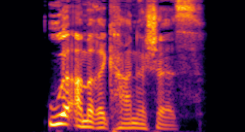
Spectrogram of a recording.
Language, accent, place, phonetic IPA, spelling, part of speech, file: German, Germany, Berlin, [ˈuːɐ̯ʔameʁiˌkaːnɪʃəs], uramerikanisches, adjective, De-uramerikanisches.ogg
- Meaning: strong/mixed nominative/accusative neuter singular of uramerikanisch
